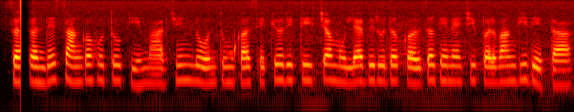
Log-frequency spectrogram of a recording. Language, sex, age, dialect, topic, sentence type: Marathi, female, 25-30, Southern Konkan, banking, statement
